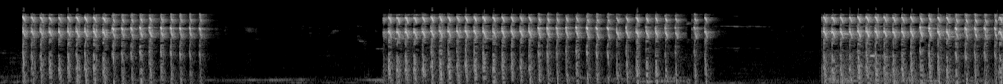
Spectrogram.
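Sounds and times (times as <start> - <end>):
scaly-crowned honeyeater singing in rapid-fire tembakan style: 0.2 - 2.2, 3.8 - 7.2, 8.2 - 10.0.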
